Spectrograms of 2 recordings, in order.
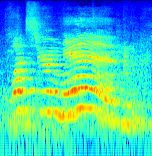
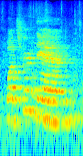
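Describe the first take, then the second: First: The voice is lively, with clear pitch movement. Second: The voice is flat, with little pitch movement. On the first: "if we have the intonation" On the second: "we usually say"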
